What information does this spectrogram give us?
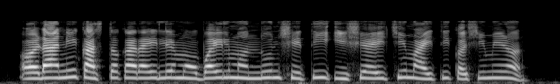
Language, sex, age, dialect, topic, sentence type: Marathi, female, 25-30, Varhadi, agriculture, question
